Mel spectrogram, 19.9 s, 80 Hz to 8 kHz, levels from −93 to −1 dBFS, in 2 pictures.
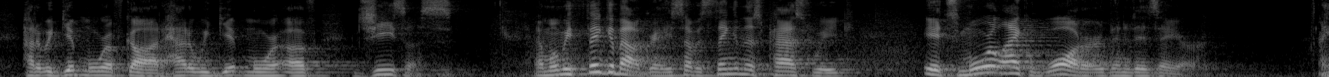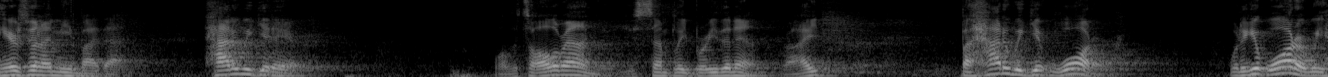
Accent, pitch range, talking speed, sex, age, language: American, 135-180 Hz, 205 wpm, male, 40-59, English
